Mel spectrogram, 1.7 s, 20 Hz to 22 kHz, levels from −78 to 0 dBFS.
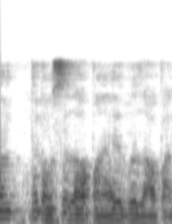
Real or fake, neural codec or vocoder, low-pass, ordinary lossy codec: real; none; 7.2 kHz; none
